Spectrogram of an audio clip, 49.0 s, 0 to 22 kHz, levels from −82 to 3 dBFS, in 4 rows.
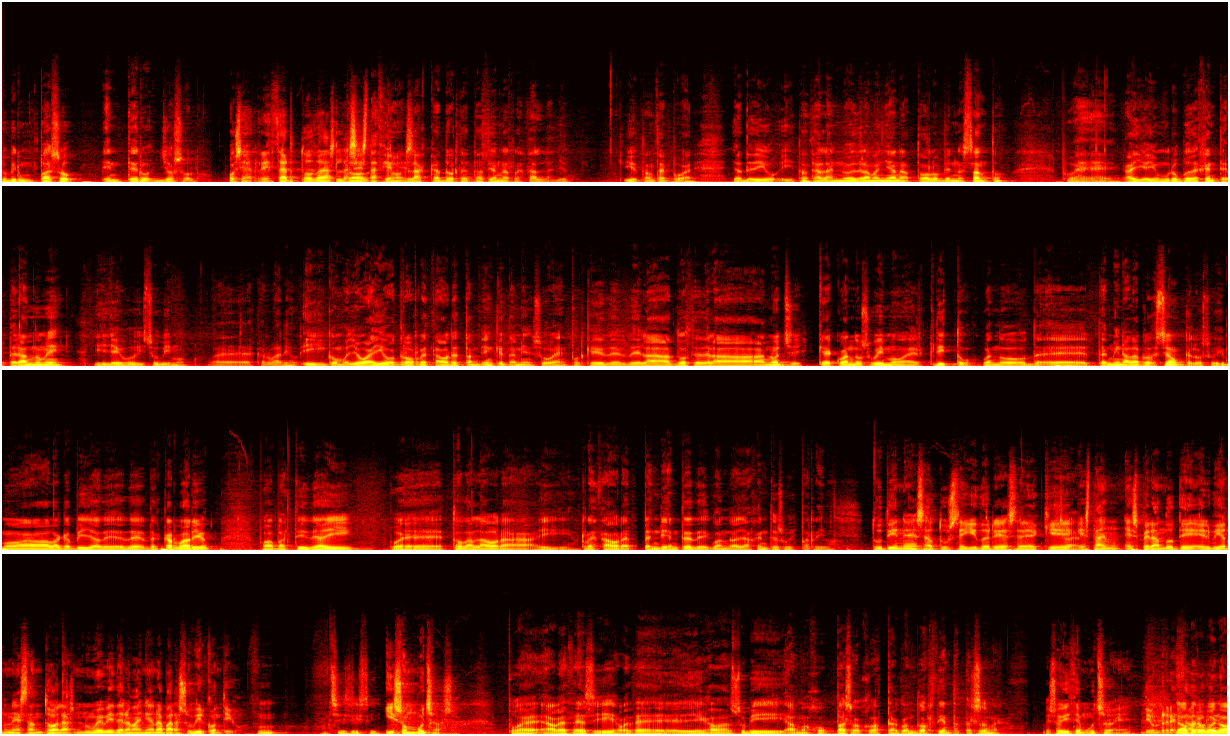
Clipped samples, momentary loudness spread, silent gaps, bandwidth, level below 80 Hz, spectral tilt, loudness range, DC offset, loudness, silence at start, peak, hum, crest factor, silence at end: under 0.1%; 11 LU; none; 13.5 kHz; -36 dBFS; -6 dB/octave; 4 LU; under 0.1%; -22 LUFS; 0 s; 0 dBFS; none; 22 dB; 0 s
